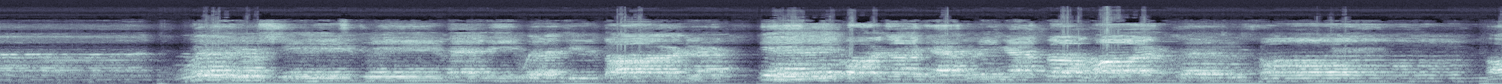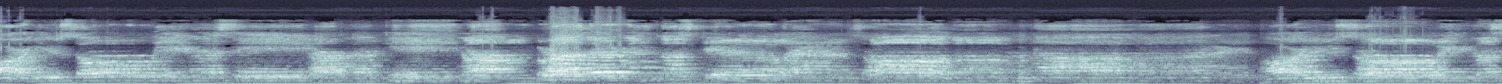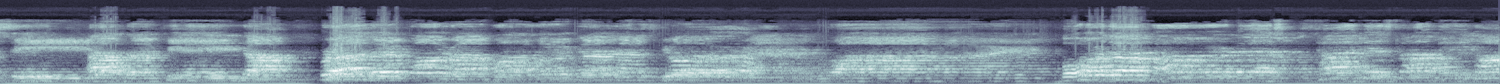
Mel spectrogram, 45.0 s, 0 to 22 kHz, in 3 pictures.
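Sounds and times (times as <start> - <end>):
congregation singing a hymn: 0.0 - 45.0.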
